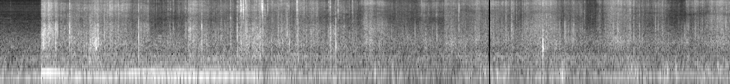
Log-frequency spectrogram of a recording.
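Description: Rustling and crackling with many scattered small clicks, as of movement through dry leaf litter and handling close to the microphone. It begins suddenly about a second in.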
